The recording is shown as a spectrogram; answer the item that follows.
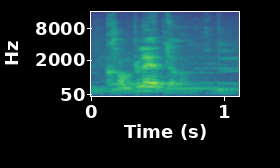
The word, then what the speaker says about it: completo: When the letter C is in front of the vowel O, also sounds like the English K. Co, co, completo, complete.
